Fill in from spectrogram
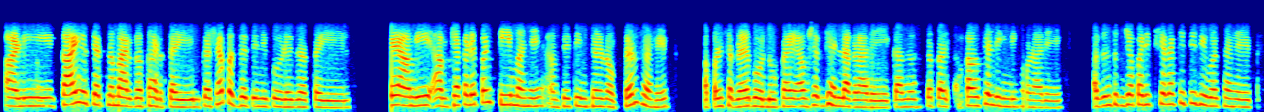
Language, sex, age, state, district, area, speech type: Marathi, female, 60+, Maharashtra, Pune, urban, conversation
